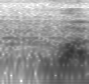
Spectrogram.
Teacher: व इसमें दांत से भी और ओठ दोनों मिलने से, दांत और ओठ दोनों में मिलने से व का उच्चारण होता है, इसलिए इसे दंतोष्ठ बोलते हैं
